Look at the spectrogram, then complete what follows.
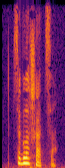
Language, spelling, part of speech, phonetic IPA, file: Russian, соглашаться, verb, [səɡɫɐˈʂat͡sːə], Ru-соглашаться.ogg
- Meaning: 1. to agree (to), to consent, to assent 2. to agree (with), to concur, to concede, to admit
